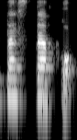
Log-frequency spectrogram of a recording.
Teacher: Tastaqsimu itu pantulannya jangan tastaqe, tapi tastaqo.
